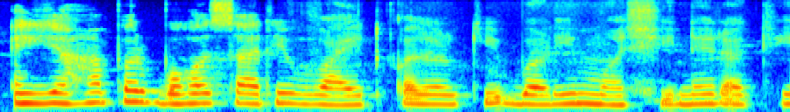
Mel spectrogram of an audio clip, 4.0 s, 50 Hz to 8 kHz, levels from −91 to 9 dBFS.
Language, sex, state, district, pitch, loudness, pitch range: Hindi, female, Haryana, Charkhi Dadri, 210 Hz, -17 LUFS, 200-225 Hz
